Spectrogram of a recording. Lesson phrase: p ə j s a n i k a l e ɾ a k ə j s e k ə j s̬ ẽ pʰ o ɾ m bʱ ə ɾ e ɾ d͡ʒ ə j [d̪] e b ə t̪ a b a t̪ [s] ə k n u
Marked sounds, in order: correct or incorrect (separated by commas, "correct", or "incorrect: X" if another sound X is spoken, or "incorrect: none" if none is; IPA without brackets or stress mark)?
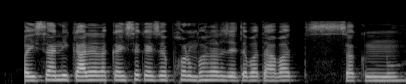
incorrect: t̪, correct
